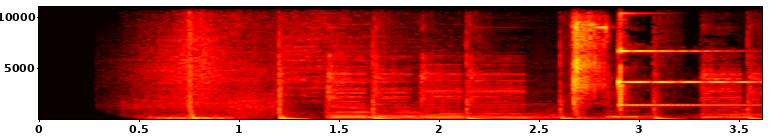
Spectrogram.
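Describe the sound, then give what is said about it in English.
A Shopify sale notification chime signalling a new sale on an e-commerce store: a quick run of bright, bell-like metallic pings that ends in a high, sustained ring, clear with no talking. “That's the sound of another sale, another dollar, another customer on your Shopify e commerce store.”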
